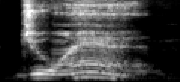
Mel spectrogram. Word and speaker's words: Joanne: next we have one Yi my name is Joanne okay one with Joe so my name is pronounced like Ju a and n e1e okay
